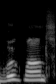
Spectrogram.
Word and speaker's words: Broekmans: Uh my name is Bmont. I'll pronounce my last name myself because it easier.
